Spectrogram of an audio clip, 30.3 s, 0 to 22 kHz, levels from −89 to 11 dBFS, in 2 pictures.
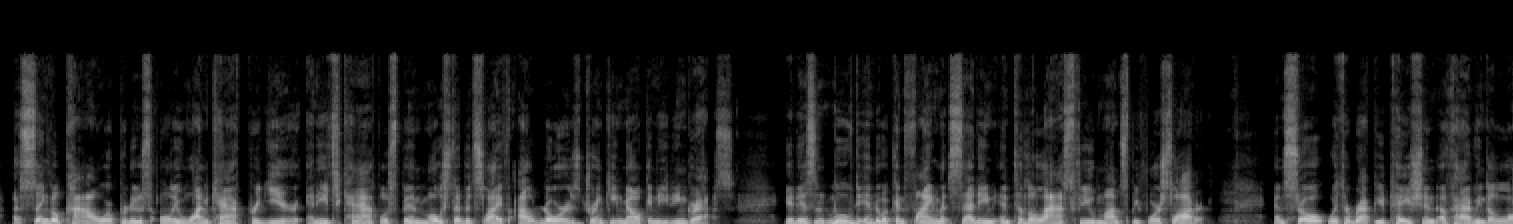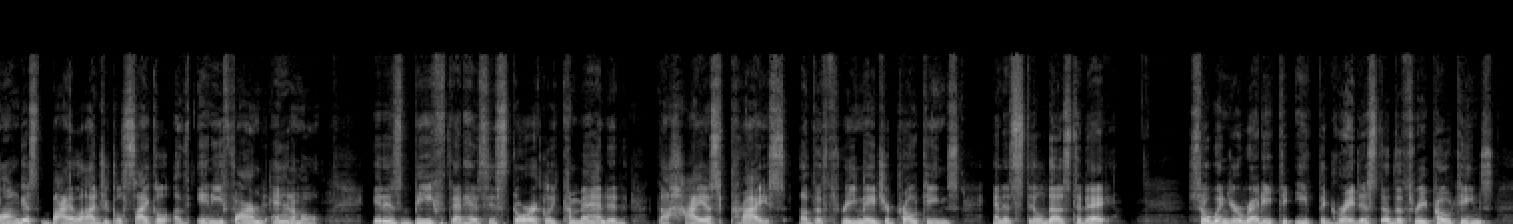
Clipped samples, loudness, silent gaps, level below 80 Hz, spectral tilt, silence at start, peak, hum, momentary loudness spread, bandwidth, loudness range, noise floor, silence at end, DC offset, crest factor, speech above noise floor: under 0.1%; -23 LUFS; none; -52 dBFS; -6 dB/octave; 0.15 s; -4 dBFS; none; 7 LU; 17 kHz; 2 LU; -60 dBFS; 0.2 s; under 0.1%; 20 dB; 37 dB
